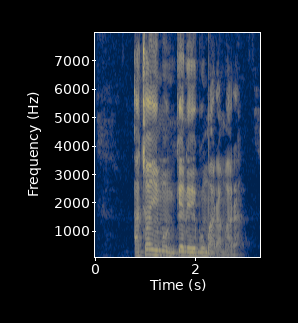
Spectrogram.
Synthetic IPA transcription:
a˨t͡ʃɔ˦ɲɪ˦mʊ˦ŋ̩˨ke˦ne˦ɡ͡bu˦ma̰˨ɾa̰˨ma̰˨ɾa̰˨

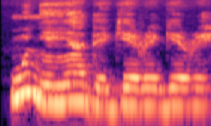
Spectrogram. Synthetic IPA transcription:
u˦ɲe˨ja˦de˨ɡe˨ɾe˦ɡe˦ɾe˦

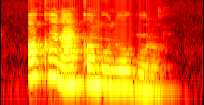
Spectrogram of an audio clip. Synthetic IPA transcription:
ɔ˦kɔ˦na˨a˦kɔ˦m̩˦u˦nu˦o˦ɡʷo˨ɾo˨

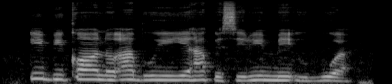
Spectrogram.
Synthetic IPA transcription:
i˦bi˨kɔ˦nʊ˨a˦bʊ˨i˦ɦe˦ɦa˦kʷe˨si˨ɾi˦m̩˦me˦u˨ɡ͡bu˦a˦

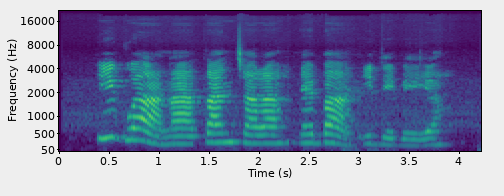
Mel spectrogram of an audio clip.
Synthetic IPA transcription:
i˦ɡʷaː˦˨na˨a˨ta˦n̩˦t͡ʃa˦ɾa˦e˦ba˦a˨i˦de˨be˨ja˦

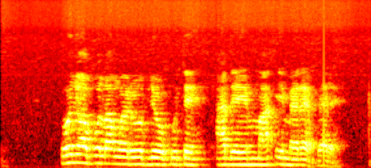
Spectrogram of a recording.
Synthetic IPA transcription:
o˦ɲe˦ɔ˦bʊ˦la˦ŋʷe˨ɾo˦bjo˦kʷu˦te˦a˦dɪ˨ɣm̩˦ma˦ɪ˦me˨ɾe˨pe˦ɾḛ˨

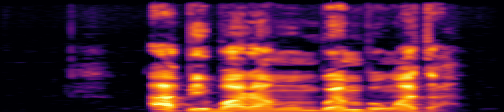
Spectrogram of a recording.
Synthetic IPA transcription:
a˦k͡pɪ˨ɡ͡ba˨ɾa˨m̩˨ŋ͡m̩˨ɡ͡be˨˦m̩˦bʊ˨ŋʷa˦ta̰˨

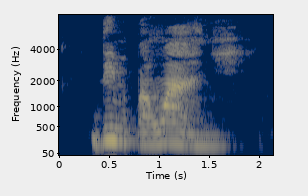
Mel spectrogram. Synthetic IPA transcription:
dɪ˦ŋ͡m̩˦k͡pa˨ŋʷa˦˨ɲɪ˨

